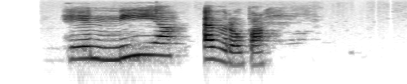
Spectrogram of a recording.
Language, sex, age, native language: Icelandic, female, 20-29, Icelandic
